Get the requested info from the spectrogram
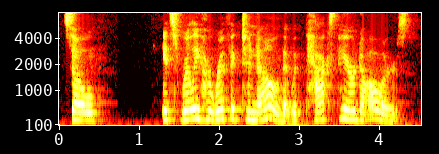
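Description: A woman's voice: on the high side, fairly even intonation, unhurried, poor audio. A middle-aged woman speaking as an interview guest, earnest and urgent, pressing her points with emphasis. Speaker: interview guest, former federal employee. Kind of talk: remote news interview.

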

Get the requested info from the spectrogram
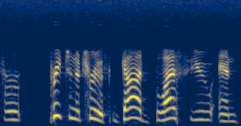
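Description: A woman's voice: a little high, takes it slowly, crowd noise. A woman from Romania calling a radio show by phone, speaking earnestly and personally. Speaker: phone-in caller. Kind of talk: earnest personal call-in remarks. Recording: narrow-band phone line.

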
